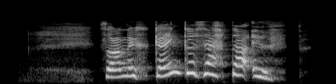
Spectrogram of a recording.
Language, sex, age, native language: Icelandic, female, 9, Icelandic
